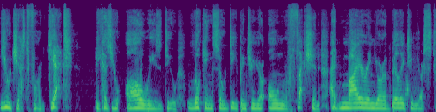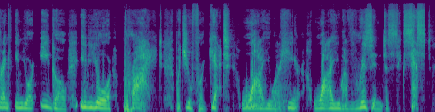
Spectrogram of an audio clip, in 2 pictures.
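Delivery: deep, dark, powerful, commanding voice. Voicing a being that speaks to a sorcerer: deep, dark, powerful voice. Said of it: "this deep, dark, and powerful voice".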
